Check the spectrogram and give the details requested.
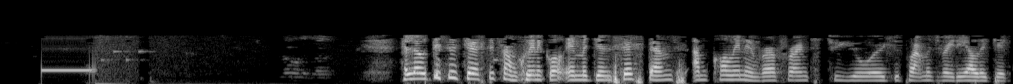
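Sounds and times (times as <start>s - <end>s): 
voicemail beep: 0.4s - 1.6s
speech: 4.0s - 10.1s.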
